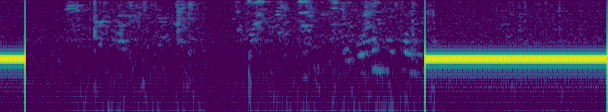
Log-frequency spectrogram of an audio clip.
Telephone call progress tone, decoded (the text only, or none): ringback tone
